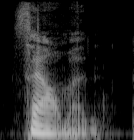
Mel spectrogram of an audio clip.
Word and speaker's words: salmon: Well, there is an L, but I thought it was silent. I thought it was a silent L. Salmon.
